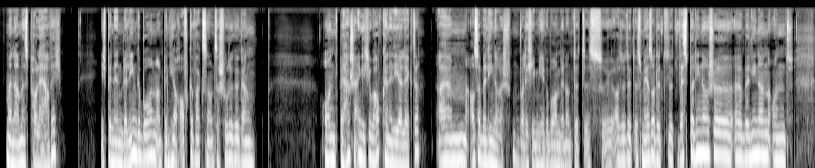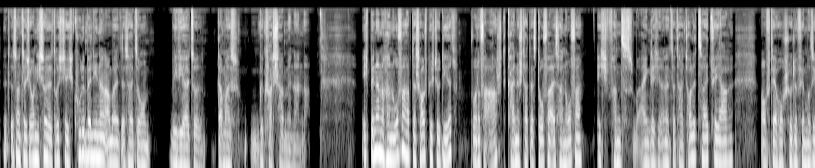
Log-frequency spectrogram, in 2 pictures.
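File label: german narration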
